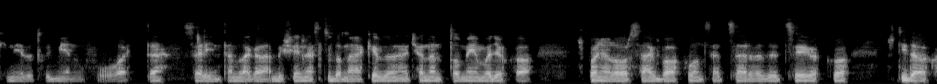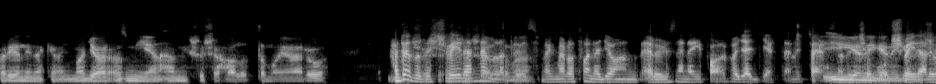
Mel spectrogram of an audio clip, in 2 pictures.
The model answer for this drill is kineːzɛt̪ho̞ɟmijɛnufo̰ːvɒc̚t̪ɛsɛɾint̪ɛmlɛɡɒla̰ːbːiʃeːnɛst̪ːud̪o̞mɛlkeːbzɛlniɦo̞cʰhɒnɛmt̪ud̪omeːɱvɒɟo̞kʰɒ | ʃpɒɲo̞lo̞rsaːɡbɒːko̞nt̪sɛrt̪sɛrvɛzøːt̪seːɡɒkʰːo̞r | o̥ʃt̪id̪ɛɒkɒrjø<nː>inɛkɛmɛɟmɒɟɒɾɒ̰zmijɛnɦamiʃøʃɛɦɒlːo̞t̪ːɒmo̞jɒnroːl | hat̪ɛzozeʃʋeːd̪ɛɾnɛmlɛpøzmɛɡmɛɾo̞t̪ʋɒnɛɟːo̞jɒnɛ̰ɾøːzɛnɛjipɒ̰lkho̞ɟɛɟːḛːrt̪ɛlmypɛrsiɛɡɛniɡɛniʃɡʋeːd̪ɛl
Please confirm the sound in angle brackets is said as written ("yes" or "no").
yes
